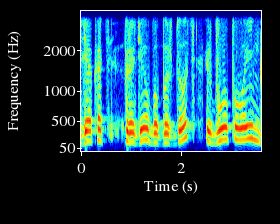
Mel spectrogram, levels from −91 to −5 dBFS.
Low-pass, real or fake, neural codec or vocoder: 3.6 kHz; real; none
